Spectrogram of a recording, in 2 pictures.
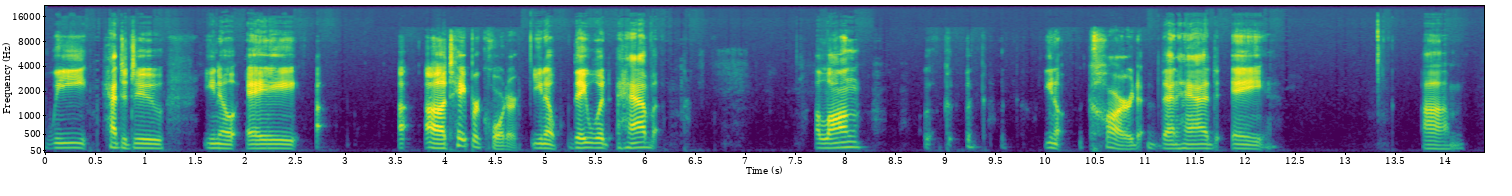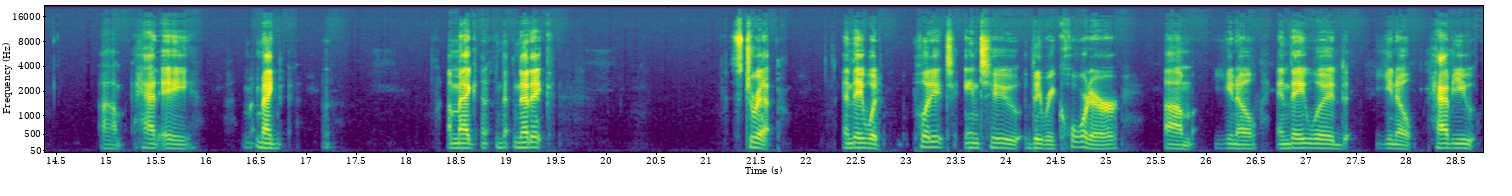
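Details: Adult male with ongoing stuttering; stuttering.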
